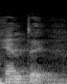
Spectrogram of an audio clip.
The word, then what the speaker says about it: gente: The Latin for jana is just Gentile, same word, which means the people, gente in Spanish, pronounced gente, but it's spelled gente in Spanish or Italian or Portuguese, which just means people, gente, janta, jantu in Sanskrit, same word, jantu, gente, or jana, people.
